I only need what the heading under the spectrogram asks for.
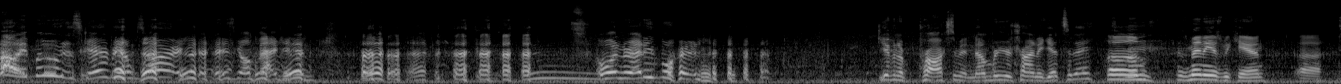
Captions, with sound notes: -Aaahhh! Whoa, it moved! It scared me. I'm sorry. He's going back in. [laughter] I wasn't ready for it. Do you have an approximate number you're trying to get today? -As many as we can.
